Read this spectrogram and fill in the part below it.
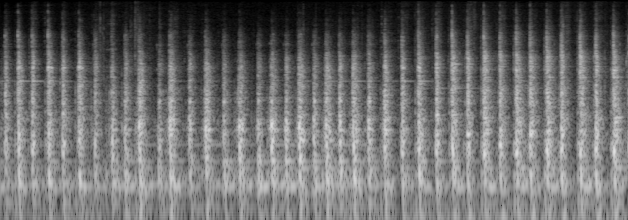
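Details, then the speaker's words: Coupe project car viewed from the pit: sharp ticking clicks about three times a second as the driveshaft is rocked by hand, coming from inside the gearbox. Owner expects the gearbox to fail soon; exact cause unknown. "ez a váltóból jön ez a hang, úgyhogy a váltó fel fog robbanni, kijelenthetem hamarosan."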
